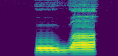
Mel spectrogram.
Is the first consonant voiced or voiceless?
voiced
